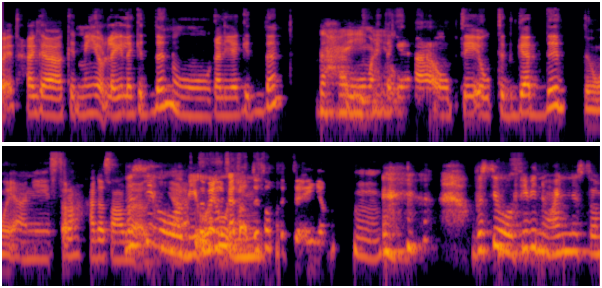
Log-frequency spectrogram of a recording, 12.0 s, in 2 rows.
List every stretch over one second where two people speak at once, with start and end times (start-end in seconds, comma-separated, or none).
7.2-8.6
